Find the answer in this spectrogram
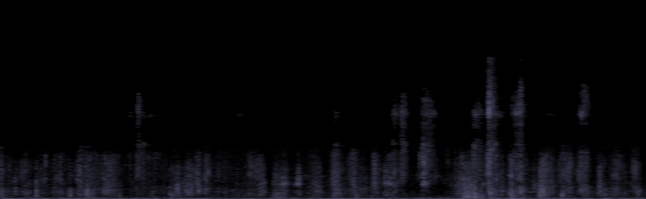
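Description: Faint rustling and scuffing of nylon pouch and webbing as an EPIRB is pushed into a snug-fitting waist-belt pouch.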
